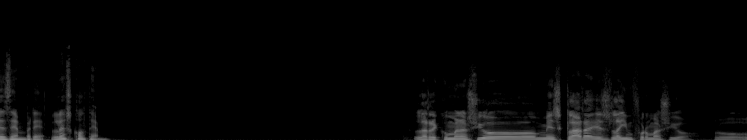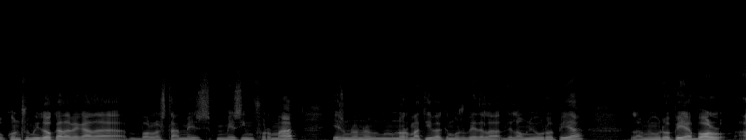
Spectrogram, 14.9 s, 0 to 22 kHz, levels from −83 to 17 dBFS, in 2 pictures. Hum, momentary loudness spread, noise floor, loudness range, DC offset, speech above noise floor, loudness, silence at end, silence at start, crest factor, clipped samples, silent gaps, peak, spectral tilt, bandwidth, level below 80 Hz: none; 13 LU; -85 dBFS; 7 LU; under 0.1%; 45 dB; -41 LUFS; 0 s; 0 s; 22 dB; under 0.1%; none; -20 dBFS; -6.5 dB/octave; 12.5 kHz; -72 dBFS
